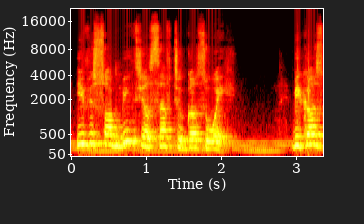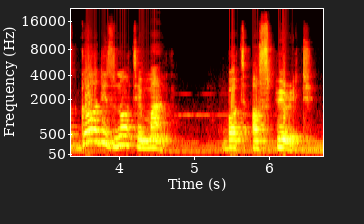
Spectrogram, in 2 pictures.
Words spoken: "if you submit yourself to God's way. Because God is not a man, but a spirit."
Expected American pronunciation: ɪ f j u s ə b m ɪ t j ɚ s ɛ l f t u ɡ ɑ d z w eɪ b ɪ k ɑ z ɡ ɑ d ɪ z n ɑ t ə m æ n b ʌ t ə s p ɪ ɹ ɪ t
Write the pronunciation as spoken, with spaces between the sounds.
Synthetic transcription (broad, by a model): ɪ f j u s ə b m ɪ t j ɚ s ɛ l f t u ɡ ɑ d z w eɪ b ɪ k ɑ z ɡ ɑ d ɪ z n ɑ t ə m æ n b ʌ t ə s p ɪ ɹ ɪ t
